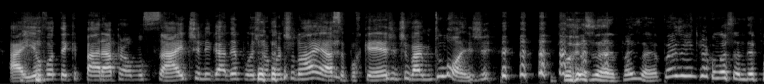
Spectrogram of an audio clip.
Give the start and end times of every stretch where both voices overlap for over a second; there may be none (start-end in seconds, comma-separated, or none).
none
